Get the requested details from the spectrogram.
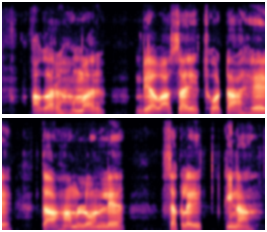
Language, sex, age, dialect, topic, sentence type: Magahi, male, 18-24, Western, banking, question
